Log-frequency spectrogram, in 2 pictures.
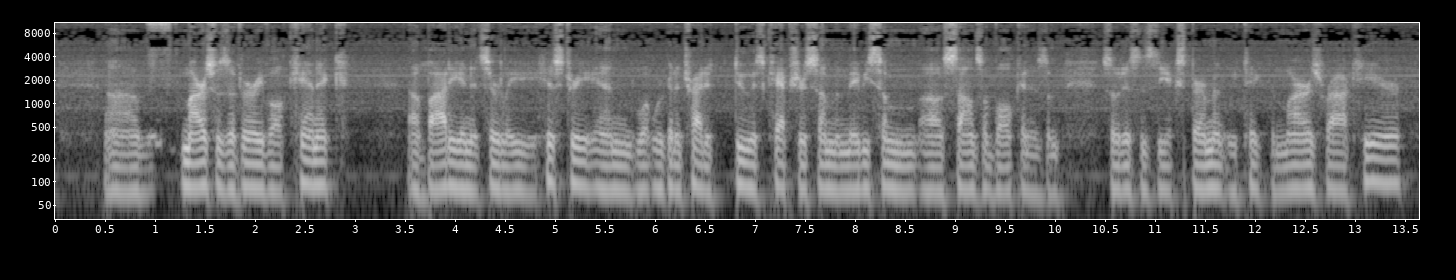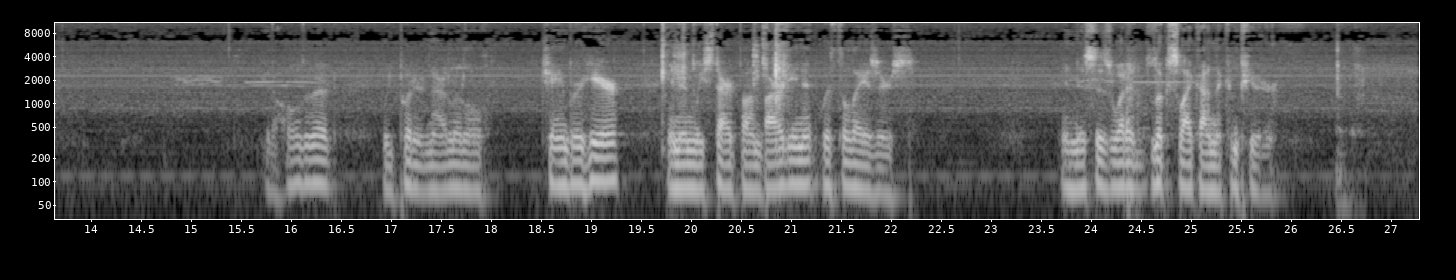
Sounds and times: Speech: 0:00.5 - 0:03.0, 0:03.6 - 0:13.6, 0:15.8 - 0:22.4, 0:23.7 - 0:26.0.

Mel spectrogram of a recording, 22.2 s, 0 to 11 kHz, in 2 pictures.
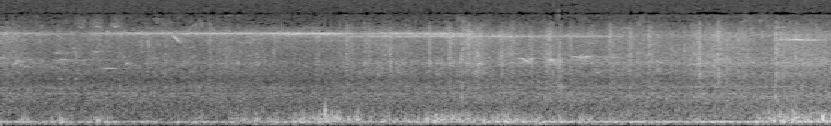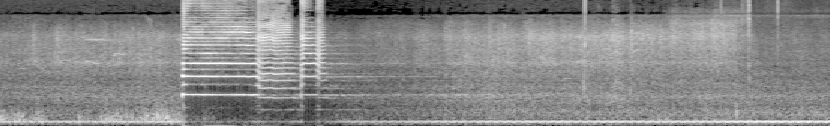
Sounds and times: Railroad car, train wagon: 0:00.0 - 0:22.1
Train: 0:00.0 - 0:22.1.

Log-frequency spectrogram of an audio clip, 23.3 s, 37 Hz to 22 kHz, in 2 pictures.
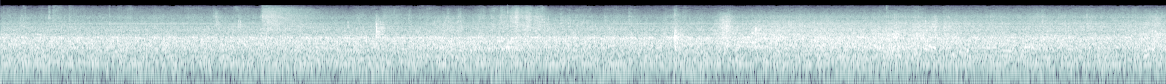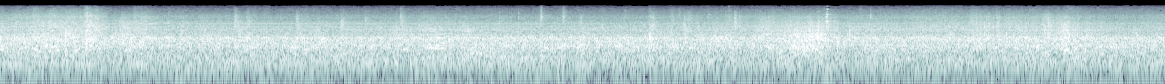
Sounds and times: Crackle: 0:00.0 - 0:23.3.

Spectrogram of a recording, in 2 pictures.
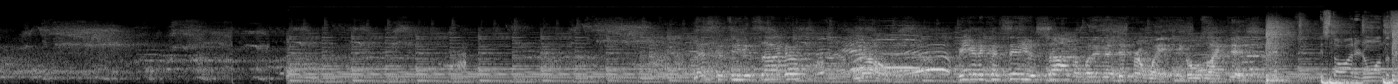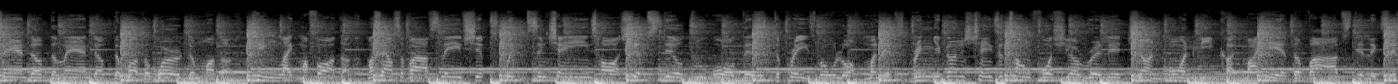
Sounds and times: Exciting music: 0:02.9 - 0:27.9.

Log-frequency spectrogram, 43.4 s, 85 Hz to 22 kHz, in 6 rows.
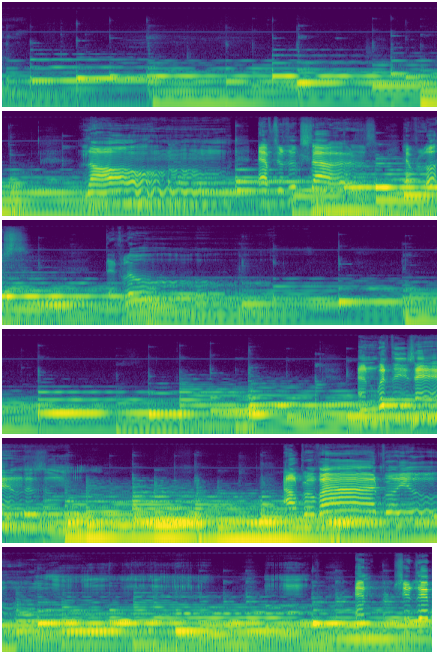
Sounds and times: Music: 0:00.0 - 0:43.4.

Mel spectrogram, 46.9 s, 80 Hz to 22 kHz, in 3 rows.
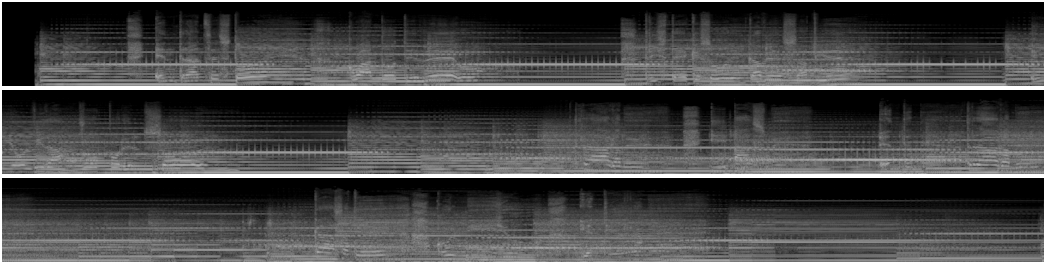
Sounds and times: Music: 0:00.5 - 0:46.9
Singing: 0:09.3 - 0:13.6, 0:15.4 - 0:19.3, 0:35.8 - 0:42.0.

